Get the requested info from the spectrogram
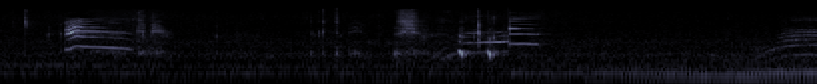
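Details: Being shown a butterfly that failed to revive after a cold morning, Bengal cats Papaya, Bamboo and Mango meow in short, bent cries: one near the start, a quick pair midway, and a rising wail at the end, with a person talking quietly.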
